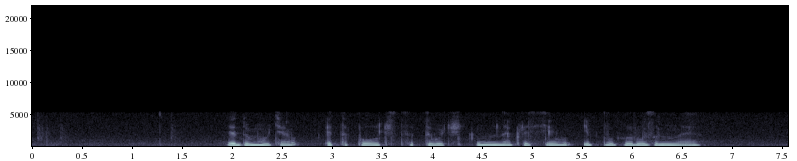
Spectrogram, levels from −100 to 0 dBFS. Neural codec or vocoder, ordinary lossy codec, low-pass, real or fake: none; none; 5.4 kHz; real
